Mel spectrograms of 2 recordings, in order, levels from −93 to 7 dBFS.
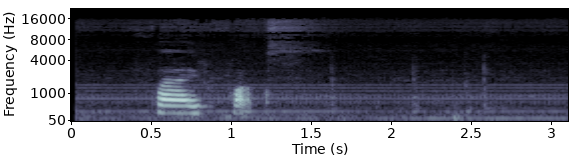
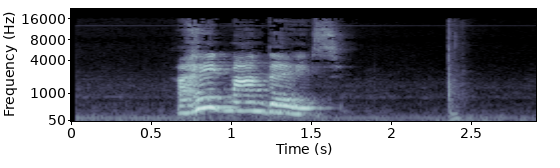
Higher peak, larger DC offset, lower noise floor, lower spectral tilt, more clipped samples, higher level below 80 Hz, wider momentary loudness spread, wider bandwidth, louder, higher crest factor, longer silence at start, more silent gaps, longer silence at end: second, -4 dBFS vs 0 dBFS; neither; about the same, -51 dBFS vs -49 dBFS; first, -6 dB/octave vs -2.5 dB/octave; neither; second, -64 dBFS vs -50 dBFS; about the same, 25 LU vs 25 LU; about the same, 16 kHz vs 16.5 kHz; second, -21 LUFS vs -13 LUFS; about the same, 22 dB vs 18 dB; about the same, 0.55 s vs 0.65 s; neither; first, 1.85 s vs 0.5 s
